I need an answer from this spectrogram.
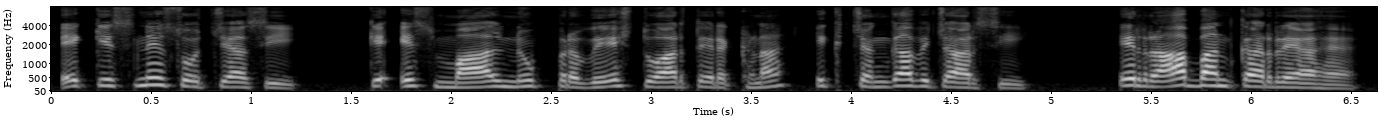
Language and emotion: Punjabi, disgusted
